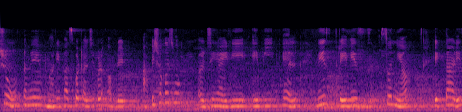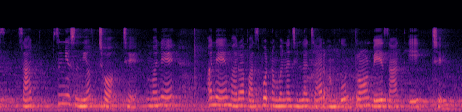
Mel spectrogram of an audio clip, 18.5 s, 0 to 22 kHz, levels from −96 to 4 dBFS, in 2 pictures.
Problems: background sounds at intervals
